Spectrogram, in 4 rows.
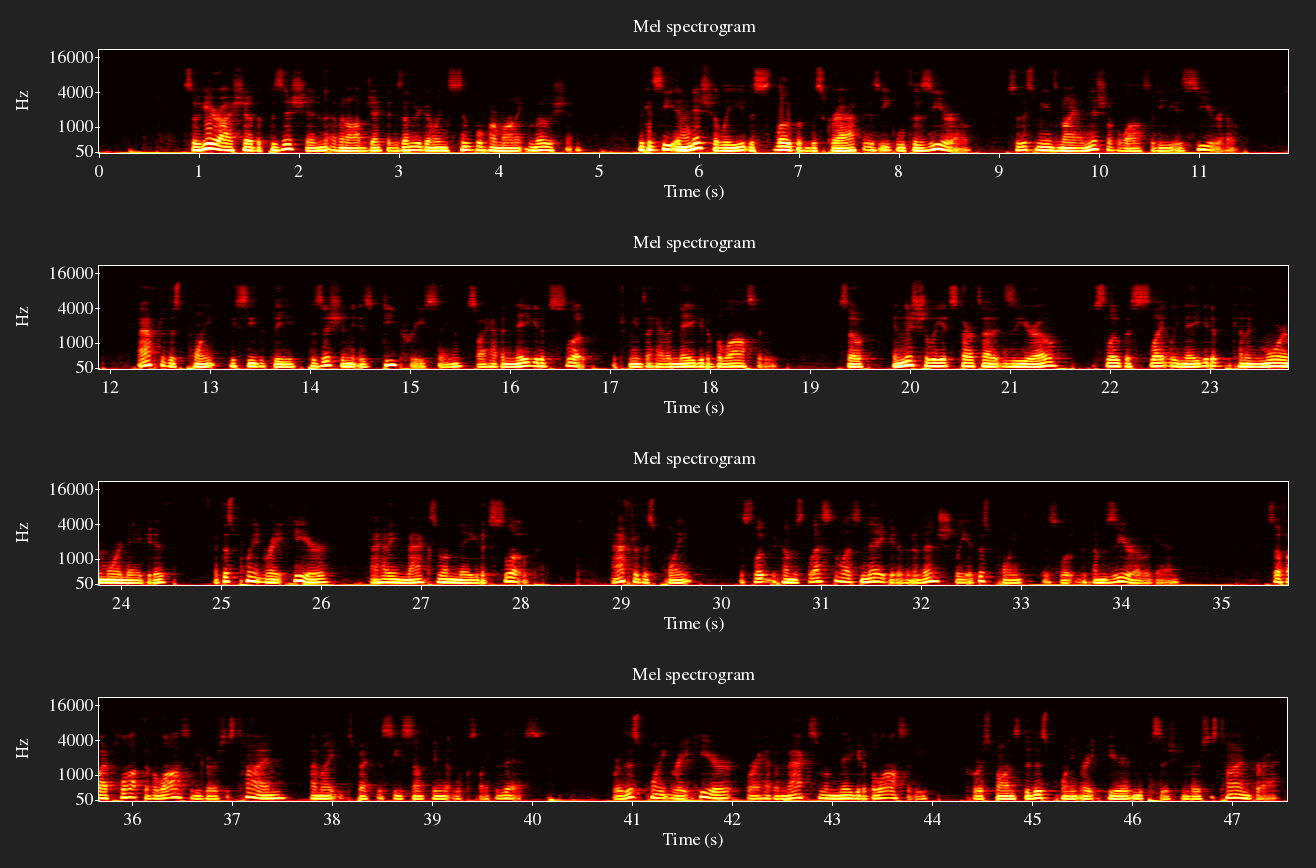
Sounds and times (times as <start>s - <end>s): Speech: 0.8s - 11.6s, 12.3s - 28.3s, 28.9s - 34.7s, 35.4s - 47.5s.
